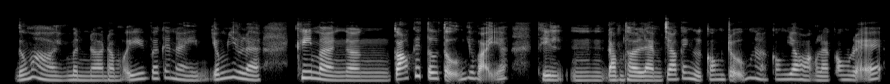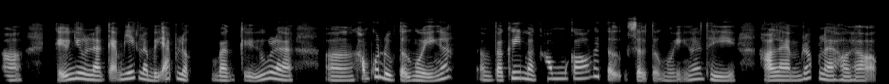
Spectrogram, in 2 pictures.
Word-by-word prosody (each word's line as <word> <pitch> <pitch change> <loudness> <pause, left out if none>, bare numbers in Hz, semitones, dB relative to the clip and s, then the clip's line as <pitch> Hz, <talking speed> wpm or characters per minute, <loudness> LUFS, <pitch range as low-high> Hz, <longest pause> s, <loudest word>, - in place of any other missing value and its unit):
Đúng 215 +6 -1
rồi, 205 -5 0
mình, 195 0 -3
à, 195 0 +1
đồng 190 0 -4
ý 245 +4 0
với 275 - -1
cái 310 +1 -7
này. 210 -7 -3
Giống 230 +4 0
như 310 -1 -2
là 220 -6 +3 0.4
khi 305 -1 +6
mà, 240 -7 +5
ừm, 185 -1 -1
có 250 +3 +9
cái 395 - 0
tư 280 - +4
tưởng 250 - +2
như 285 +1 -4
vậy - - +4
á, - - -3 0.3
thì, 205 0 +2
ừm, 190 0 -7
đồng 200 0 +4
thời 200 -2 +5
làm 190 -1 +3
cho 230 +3 +6
cái 280 +4 -4
người 215 -8 -1
con 225 +3 -3
trưởng 280 +5 -1
nè, 255 -5 -5
con 230 0 -5
dâu 230 -1 +4
hoặc 210 - -1
là 190 -1 0
con 190 - -4
rể, 240 +5 +2
à, 195 -1 -2 0.3
kiểu - - +3
như 265 +2 +2
là, 210 -3 +4
cảm 200 - +1
giác 280 +4 0
là 240 - +1
bị 180 -5 -3
áp - - +2
lực 220 -7 0 0.2
và, 190 -1 0
kiểu 190 +7 -3
là, 235 -7 +3 0.3
ờ, 190 -1 -1
không - - -1
có 355 - 0
được 240 -10 0
tự - - 0
nguyện 185 -1 0
á. 275 +5 -1 0.3
Ờ, 195 - -7
và 195 - +2
khi 290 +8 +1
mà 245 -5 0
không 265 0 -2
có 270 +2 +1
cái 375 - -5
tự - - -1
sự - - +1
tự - - -8
nguyện 180 +3 -9
á 235 +3 -3
thì 190 -7 -3 0.2
họ - - +5
làm 195 0 0
rất 275 +4 -5
là 220 -5 +2
hời 190 -3 -2
hợt. 185 -1 0
210 Hz, 265 wpm, -24 LUFS, 195-260 Hz, 0.4 s, có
